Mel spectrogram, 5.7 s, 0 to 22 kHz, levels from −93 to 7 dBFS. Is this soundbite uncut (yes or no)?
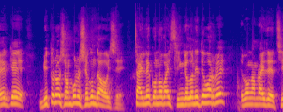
no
